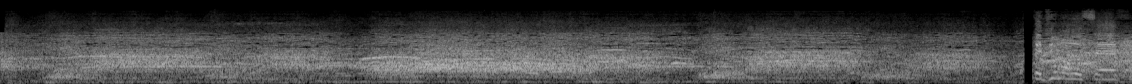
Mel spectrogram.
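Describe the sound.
A large crowd of party activists supporting Dilma Rousseff in Belo Horizonte, Brazil, chants for her return loudly and continuously in unison, voices blending into a dense, rhythmic roar with rising and falling phrases, then a brief cut near the end before the chanting resumes.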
